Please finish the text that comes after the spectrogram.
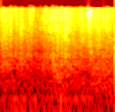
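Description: A plastic bag stuffed with linen crinkles inside a Louis Vuitton Neverfull PM handbag: close, dry rustling with a few sharper crackles near the end.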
